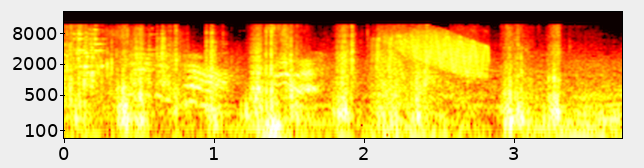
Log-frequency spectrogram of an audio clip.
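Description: Avi Singh's vase smashes loudly as GS-8 smashes one of the imp clones with it, a burst of sharp crashing impacts followed by shards scattering and tinkling over a few seconds, set against a busy, noisy background.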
